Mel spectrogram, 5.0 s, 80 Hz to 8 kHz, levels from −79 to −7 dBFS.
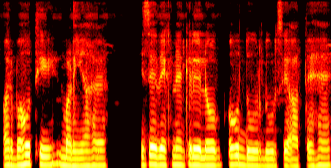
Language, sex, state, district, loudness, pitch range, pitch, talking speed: Hindi, male, Bihar, Lakhisarai, -17 LUFS, 130-145 Hz, 135 Hz, 180 wpm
